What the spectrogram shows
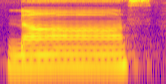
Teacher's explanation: آخر میں سین پہ سیٹی کی آواز نکلے · ناس سین کو سیٹی کے آواز کے ساتھ پڑھنا ہے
